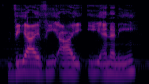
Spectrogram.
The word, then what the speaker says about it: Vivienne: Is that pronounced Vivian, I'm assuming? Our mom's... Vivienne. That's like VVNA. Sounds like French.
